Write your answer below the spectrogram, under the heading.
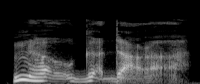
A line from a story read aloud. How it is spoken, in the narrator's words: Varg growled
